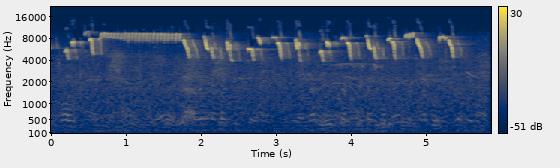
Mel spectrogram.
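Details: Saffron finch (jilguero) singing the style called "El Cristalino", with prio, golpe and pitadas phrases: very high, sharp downslurred notes, a rapid steady trill of thin notes near one second, then clipped whistles repeated about twice a second over faint background murmur.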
